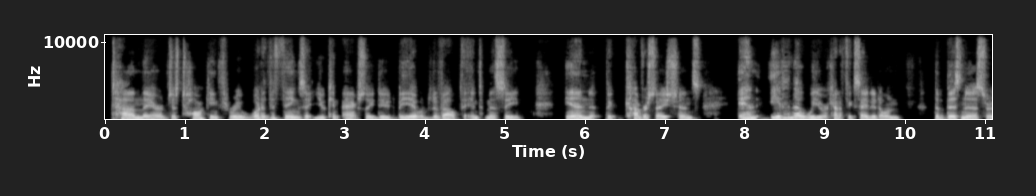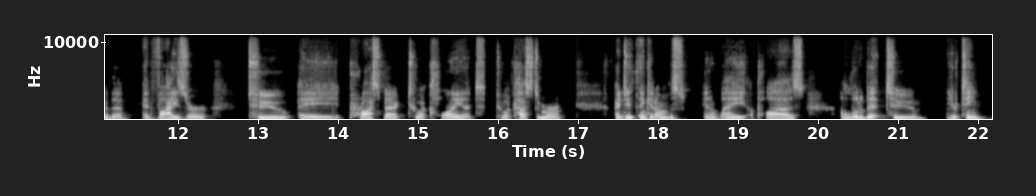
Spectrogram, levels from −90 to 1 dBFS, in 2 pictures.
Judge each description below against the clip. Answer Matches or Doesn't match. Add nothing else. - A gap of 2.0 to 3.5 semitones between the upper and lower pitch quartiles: Matches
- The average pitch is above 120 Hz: Doesn't match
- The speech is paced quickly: Doesn't match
